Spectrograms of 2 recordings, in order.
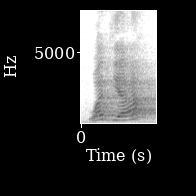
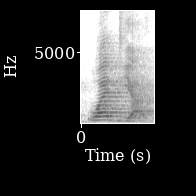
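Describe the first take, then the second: First: The words blend into one reduced form. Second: The same.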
